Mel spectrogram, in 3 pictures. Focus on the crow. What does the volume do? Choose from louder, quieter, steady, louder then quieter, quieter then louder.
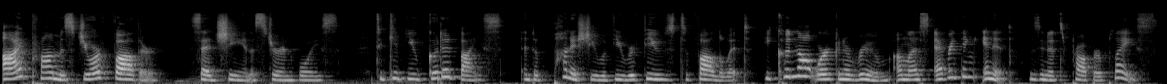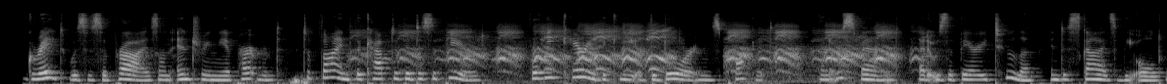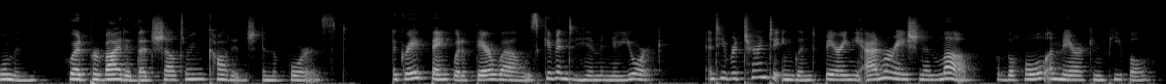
louder.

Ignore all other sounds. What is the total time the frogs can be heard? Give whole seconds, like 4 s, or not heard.
not heard.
